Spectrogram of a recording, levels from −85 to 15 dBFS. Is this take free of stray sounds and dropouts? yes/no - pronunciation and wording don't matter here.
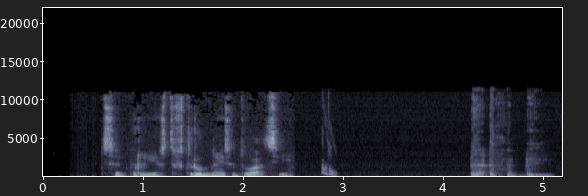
no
